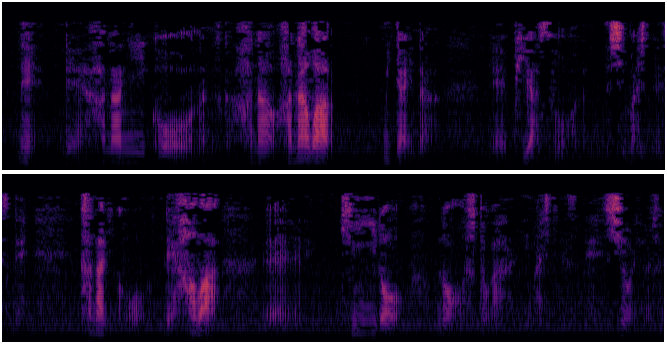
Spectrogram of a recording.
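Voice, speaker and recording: Whispering at a fairly slow pace, a man leaves long, frequent pauses, and his loudness swings widely. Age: 40s. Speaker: podcast host. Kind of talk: casual monologue. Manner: rambling with many fillers.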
